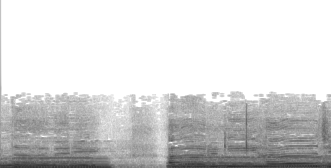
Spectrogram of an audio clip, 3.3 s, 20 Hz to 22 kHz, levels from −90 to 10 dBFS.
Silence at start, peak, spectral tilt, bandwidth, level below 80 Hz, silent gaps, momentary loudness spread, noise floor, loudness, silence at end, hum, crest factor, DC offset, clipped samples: 0 s; -4 dBFS; -6.5 dB/octave; 9.6 kHz; -48 dBFS; none; 6 LU; -41 dBFS; -16 LUFS; 0 s; none; 12 dB; under 0.1%; under 0.1%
